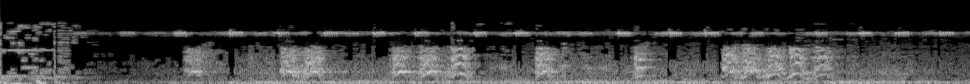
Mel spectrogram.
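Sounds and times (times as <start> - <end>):
high-pitched chorus of crickets trilling at night: 0.1 - 9.6
dog barking at night: 1.8 - 8.5.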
